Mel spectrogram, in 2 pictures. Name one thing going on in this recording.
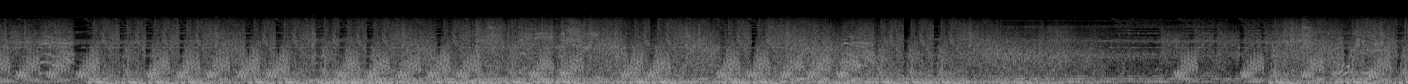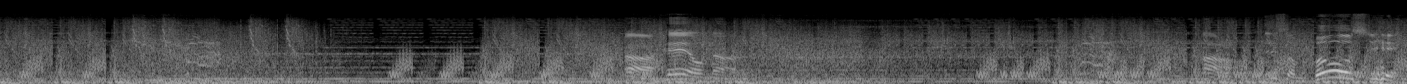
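Rapid game gunfire crackles and pops.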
